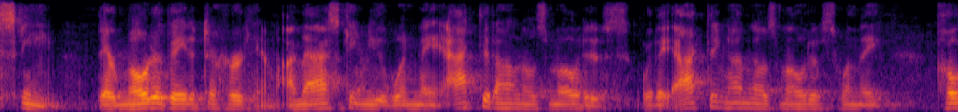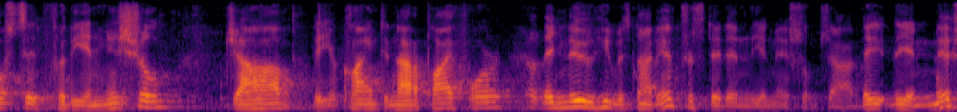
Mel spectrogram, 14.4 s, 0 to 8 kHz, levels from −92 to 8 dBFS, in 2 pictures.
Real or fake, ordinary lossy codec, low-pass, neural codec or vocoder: fake; Opus, 24 kbps; 7.2 kHz; codec, 24 kHz, 3 kbps, HILCodec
